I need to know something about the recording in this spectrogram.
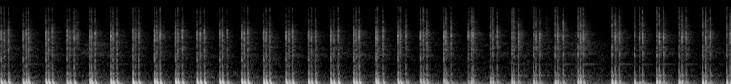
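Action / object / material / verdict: tap / plastic cylindrical container / plastic / none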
